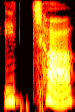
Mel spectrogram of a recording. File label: Female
